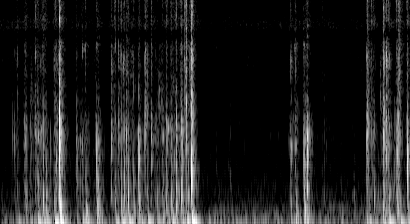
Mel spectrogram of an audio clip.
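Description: Fingertips type on a compact capacitive keyboard fitted with plastic cat-shaped keycaps, producing soft, muted, low-pitched key thocks with little brightness. The keystrokes come in rapid bursts with brief pauses between them.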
